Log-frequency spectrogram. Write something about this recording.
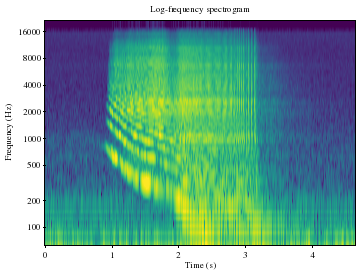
door squeak 01
A wooden room door opening without slam.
